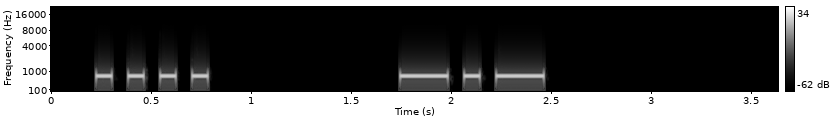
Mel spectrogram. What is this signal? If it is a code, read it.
Morse code, heard as a keyed tone, about 15 wpm, spaced as for 7 wpm, 700 Hz. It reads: HK
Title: USA Call Signs - 4x Character Spacing - 15wpm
